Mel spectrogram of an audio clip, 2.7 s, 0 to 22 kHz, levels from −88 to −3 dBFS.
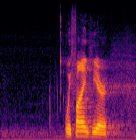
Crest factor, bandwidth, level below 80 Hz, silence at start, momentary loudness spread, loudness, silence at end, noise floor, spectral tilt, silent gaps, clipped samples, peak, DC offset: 20 dB; 16 kHz; -62 dBFS; 1.3 s; 24 LU; -18 LUFS; 0.45 s; -54 dBFS; -5 dB/octave; none; under 0.1%; -2 dBFS; 0.3%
